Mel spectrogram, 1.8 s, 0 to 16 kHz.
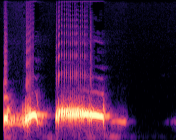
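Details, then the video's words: Male spotted dove of the "kuk 4" type, whose voice is described as firm and rhythmic, gives a low cooing phrase: a short coo, a brief pause, then a longer sustained coo that fades into a soft closing note. "Tekukur Kuk 4 Jantan"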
